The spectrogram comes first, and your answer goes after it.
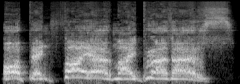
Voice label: Attack Prime Grineer Male; Tau; Battle Barks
